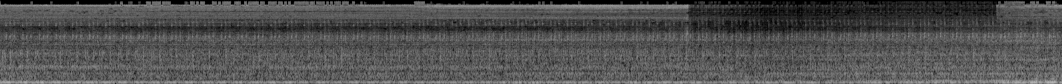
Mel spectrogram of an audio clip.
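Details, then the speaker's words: 2016 Ford Mustang 2.3 EcoBoost with a poorly installed replacement engine, 128,572 miles, flashing check engine light. Uneven lumpy idle with stumbles about three times a second, engine shaking badly. Misfire. "Look at how it's flashing, which means it's misfiring. This thing is shaking bad."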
